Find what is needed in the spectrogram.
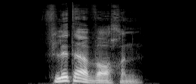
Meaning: honeymoon (vacation after a wedding)
- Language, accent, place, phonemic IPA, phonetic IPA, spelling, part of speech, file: German, Germany, Berlin, /ˈflɪtərˌvɔxən/, [ˈflɪ.tɐˌvɔ.χn̩], Flitterwochen, noun, De-Flitterwochen.ogg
